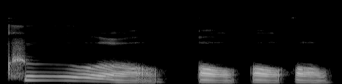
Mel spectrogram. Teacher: you're using a dark L with the tongue in the back · have the long ooh sound like Moon and food C but when we connect to the L we use a dark L and we have an extra sound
